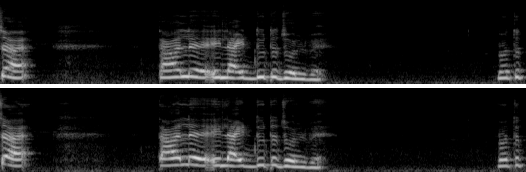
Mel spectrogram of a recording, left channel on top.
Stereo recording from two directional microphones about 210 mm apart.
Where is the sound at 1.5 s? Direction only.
40° right (ahead or behind).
